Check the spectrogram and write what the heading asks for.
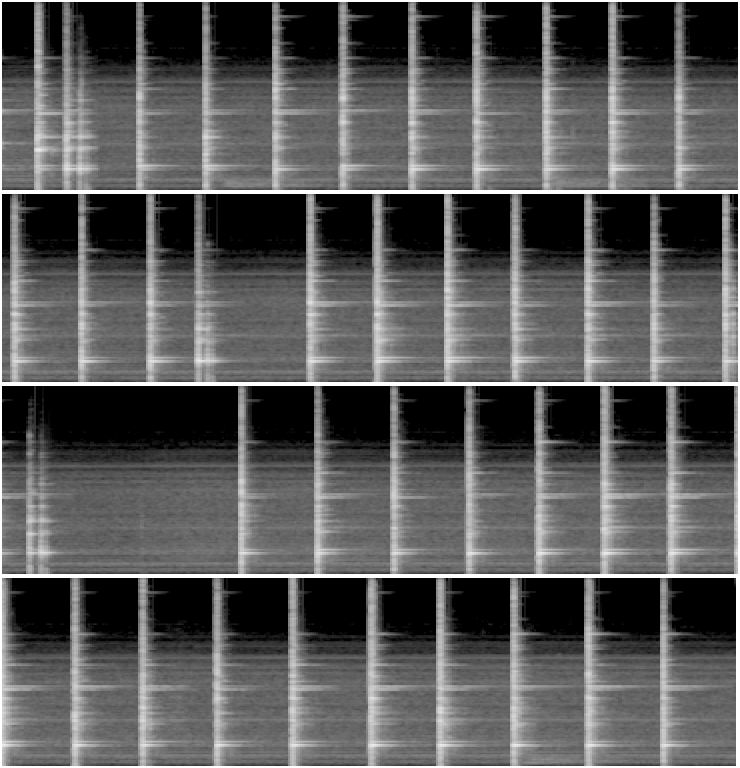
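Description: Hand hammer forging a red-hot leaf-spring-steel blade on an anvil: steady blows about one and a half a second, each with a bright metallic ring. The blows stop for about a second and a half midway, then resume at the same pace.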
